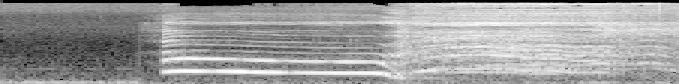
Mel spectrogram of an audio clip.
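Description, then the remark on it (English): A person imitates a mournful dog howl: one loud, sustained high note that bends downward, then trails off into a rougher, strained wail. “That's a very mournful dog.”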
